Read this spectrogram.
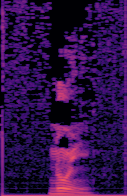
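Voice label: "nui2", Teochew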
